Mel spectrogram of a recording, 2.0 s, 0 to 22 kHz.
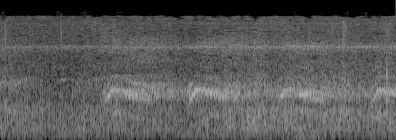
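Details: An American Crow flying overhead along a trail on 5 August 2023 gives harsh, hoarse caws about every half second, four in quick succession, over a steady background hiss.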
